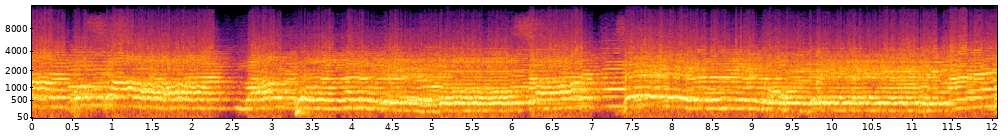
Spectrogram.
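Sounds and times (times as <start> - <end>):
man singing folk song: 0.0 - 11.4.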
